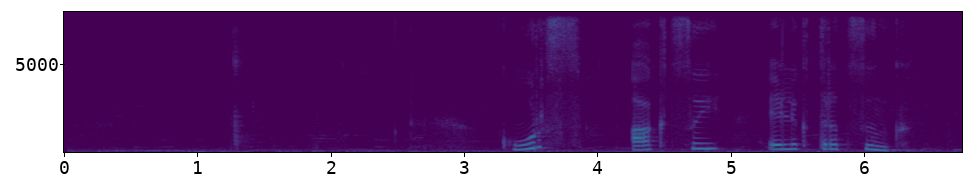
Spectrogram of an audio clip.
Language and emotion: Russian, neutral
